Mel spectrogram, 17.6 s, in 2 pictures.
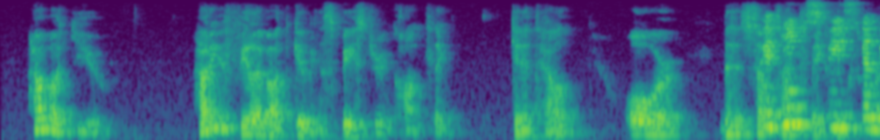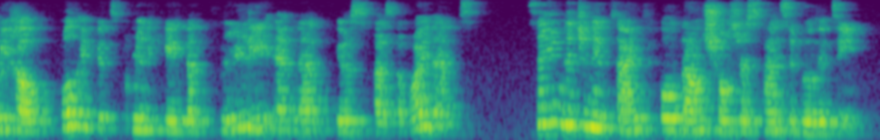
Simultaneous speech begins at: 7.6 s

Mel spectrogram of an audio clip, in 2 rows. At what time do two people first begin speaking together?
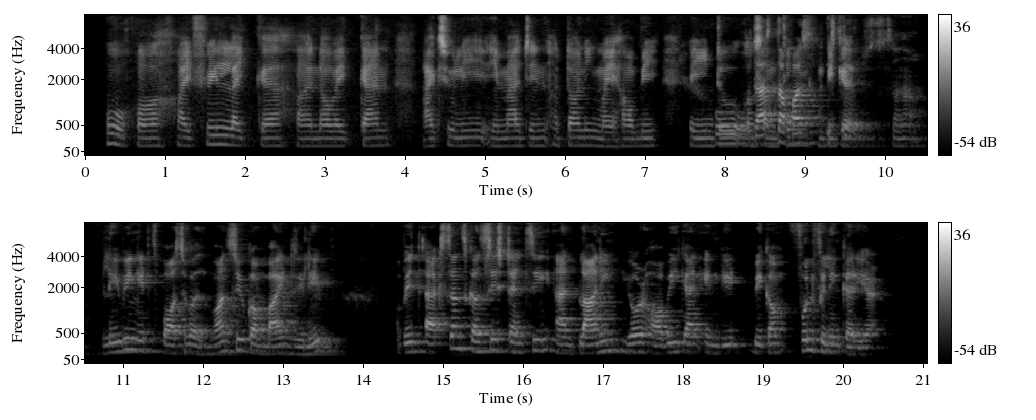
7.9 s

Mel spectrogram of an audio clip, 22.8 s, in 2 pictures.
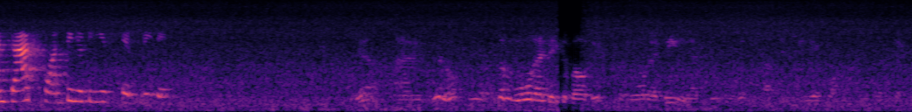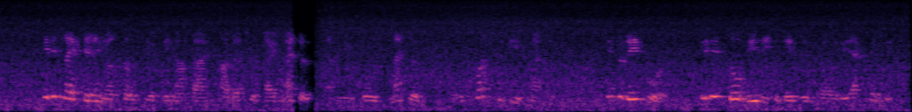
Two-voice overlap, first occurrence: none

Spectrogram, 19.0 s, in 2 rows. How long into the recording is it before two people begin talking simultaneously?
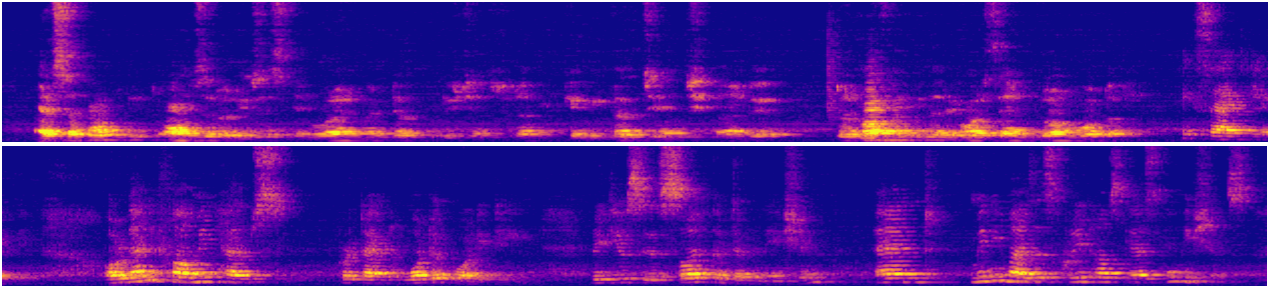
none

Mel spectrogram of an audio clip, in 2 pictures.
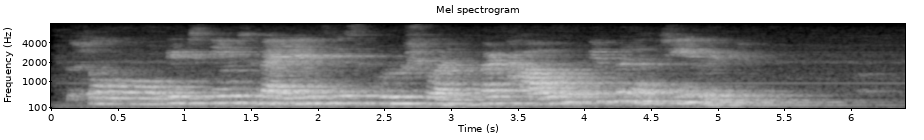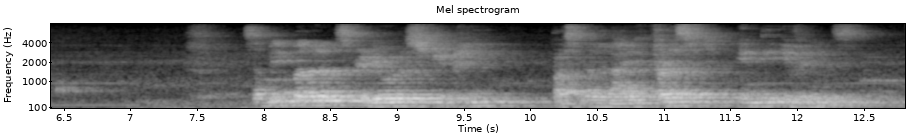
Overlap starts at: none

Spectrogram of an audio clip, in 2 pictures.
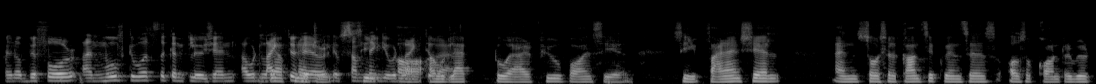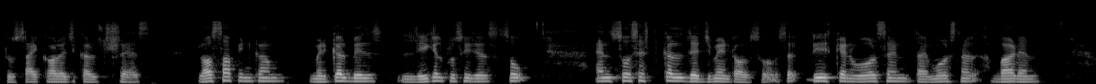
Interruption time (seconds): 2.6 s

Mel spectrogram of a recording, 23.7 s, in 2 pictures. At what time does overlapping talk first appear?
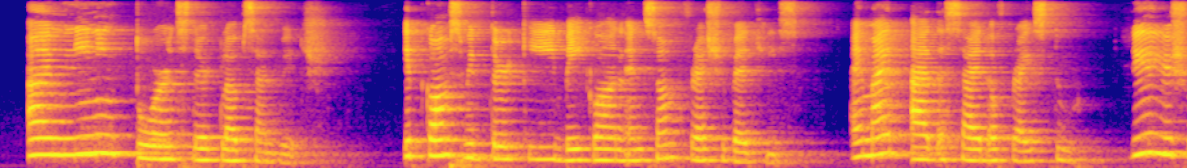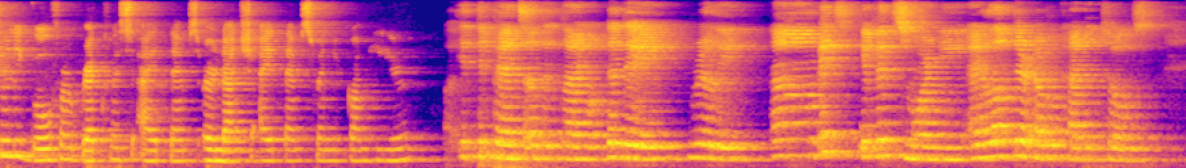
none

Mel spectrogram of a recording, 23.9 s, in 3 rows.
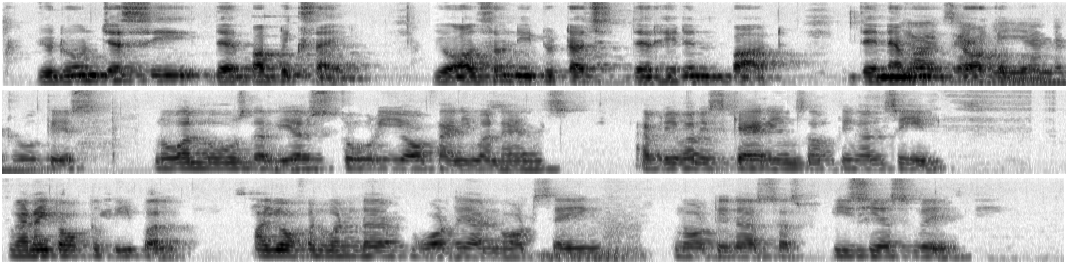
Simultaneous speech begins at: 6.7 s

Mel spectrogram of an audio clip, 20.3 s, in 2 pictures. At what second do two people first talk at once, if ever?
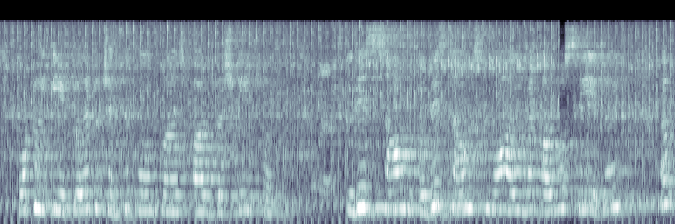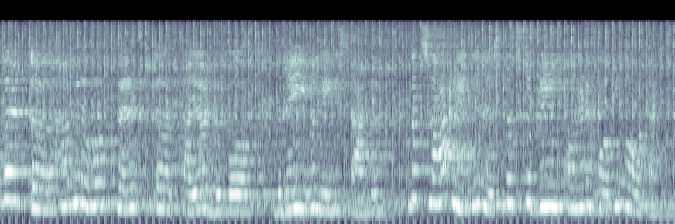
none

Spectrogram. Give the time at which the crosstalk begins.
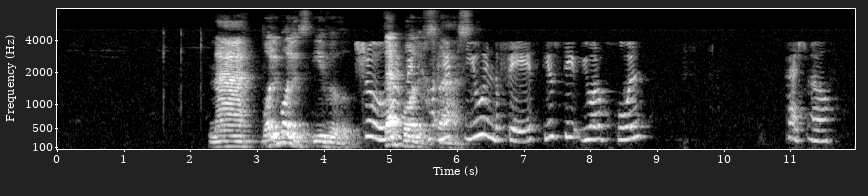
4.9 s

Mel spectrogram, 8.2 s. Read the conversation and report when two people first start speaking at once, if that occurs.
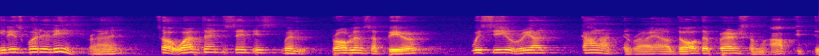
none

